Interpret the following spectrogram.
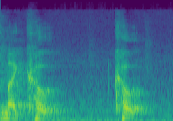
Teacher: a stop T perhaps at the end of a phrase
